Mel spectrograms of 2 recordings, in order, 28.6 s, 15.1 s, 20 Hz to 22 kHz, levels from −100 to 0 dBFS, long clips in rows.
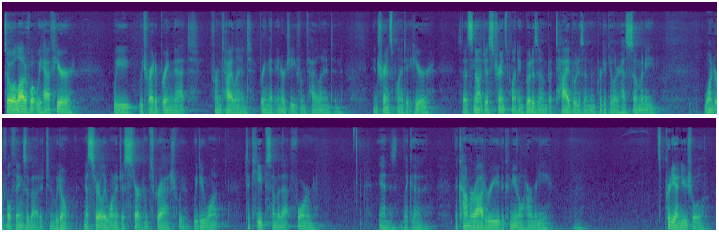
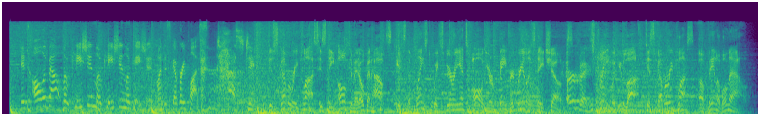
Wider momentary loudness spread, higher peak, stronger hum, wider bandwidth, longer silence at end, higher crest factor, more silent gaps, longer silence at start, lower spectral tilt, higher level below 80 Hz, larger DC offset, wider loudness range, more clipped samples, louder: first, 16 LU vs 3 LU; second, -8 dBFS vs -2 dBFS; neither; first, 15.5 kHz vs 11 kHz; about the same, 0.15 s vs 0.25 s; first, 24 dB vs 14 dB; neither; about the same, 0.05 s vs 0.15 s; about the same, -4.5 dB/octave vs -3.5 dB/octave; second, -52 dBFS vs -26 dBFS; neither; first, 6 LU vs 1 LU; neither; second, -31 LUFS vs -16 LUFS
